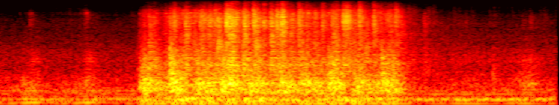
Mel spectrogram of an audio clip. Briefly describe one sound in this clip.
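A gondola cabin clatters loudly over a lift tower's rollers.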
